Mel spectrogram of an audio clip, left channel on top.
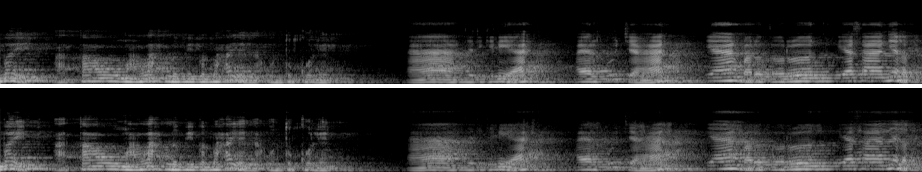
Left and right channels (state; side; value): normal; both; correlation 0.43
